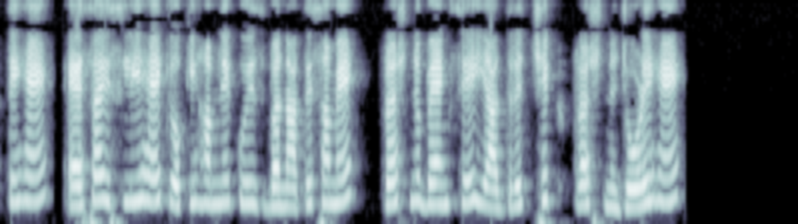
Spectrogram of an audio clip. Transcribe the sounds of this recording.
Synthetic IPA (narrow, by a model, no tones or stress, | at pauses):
t̪eɦɛ̃ːɛːsaɪslieɦɛkjõːkiɦɐmnekoɪsbɐnaːt̪esɐməj | pɾɐʃnbɛ̃ːŋksejaːd̪ɾɪtːʃʰɪkpɾɐʃnd͡ʒoːɽeɦɛ̃ː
